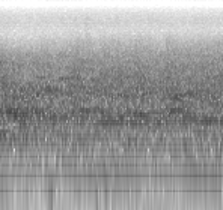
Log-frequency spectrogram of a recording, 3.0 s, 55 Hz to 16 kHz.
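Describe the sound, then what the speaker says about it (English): Arena crowd of some 25,000 boxing fans roaring steadily for Steve Collins in his fight with Chris Eubank, a continuous distant swell of cheering with no clear single voices. "The crowd trying to lift him"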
